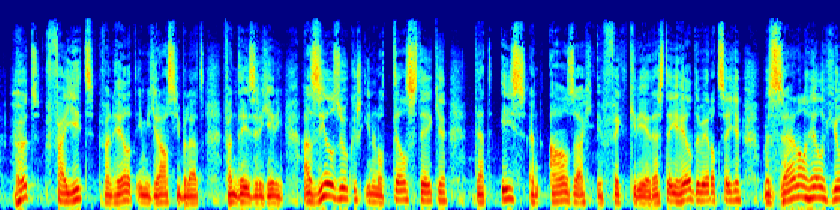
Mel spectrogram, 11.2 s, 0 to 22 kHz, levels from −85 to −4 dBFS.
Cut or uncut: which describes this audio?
uncut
